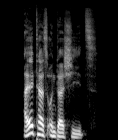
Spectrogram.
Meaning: genitive singular of Altersunterschied
- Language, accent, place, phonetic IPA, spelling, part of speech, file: German, Germany, Berlin, [ˈaltɐsˌʔʊntɐʃiːt͡s], Altersunterschieds, noun, De-Altersunterschieds.ogg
